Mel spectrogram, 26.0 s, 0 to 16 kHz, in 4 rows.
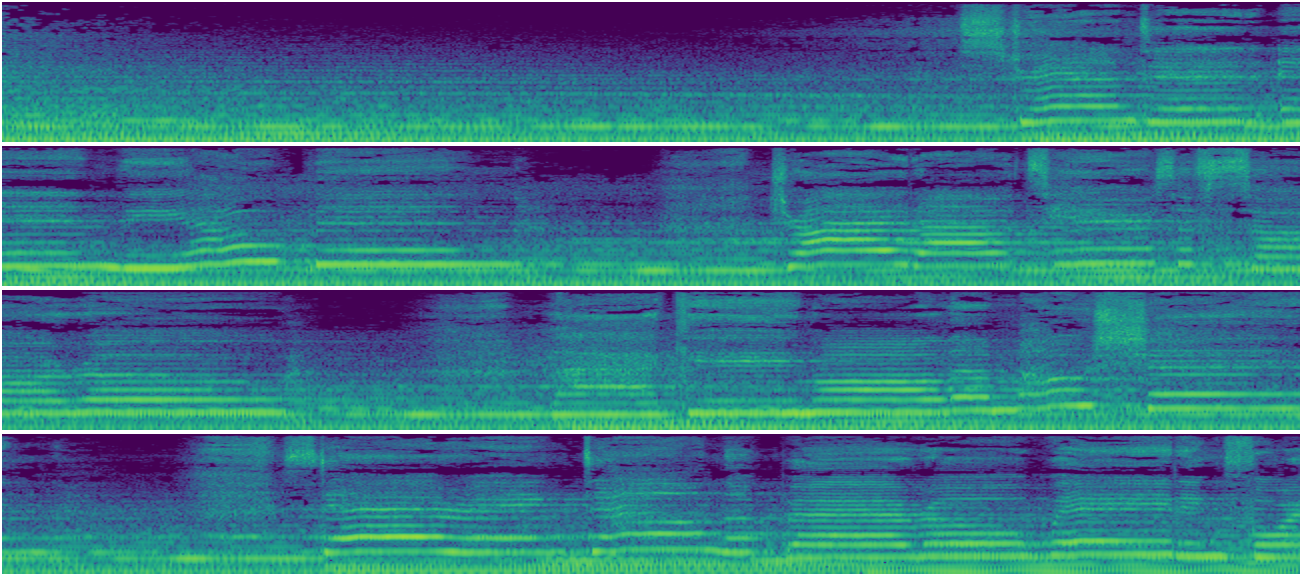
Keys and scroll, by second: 0.5 Escape, 7.9 Return, 10.4 alt+7, 11.4 Escape.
